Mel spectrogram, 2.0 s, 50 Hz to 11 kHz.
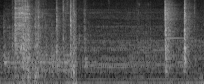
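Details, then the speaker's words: Sony SLV675 VHS VCR: sharp clattery bursts during quiet tape transport as the cracked, glued motor gear slips its teeth under load. "yeah you see it took the cassette that uh that crack gear on the motor even though I glued it it's uh"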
